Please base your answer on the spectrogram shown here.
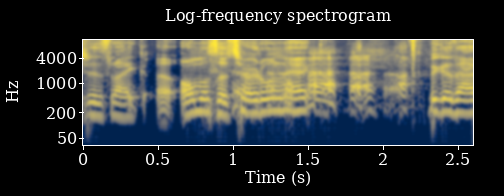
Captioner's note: panelists laughing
